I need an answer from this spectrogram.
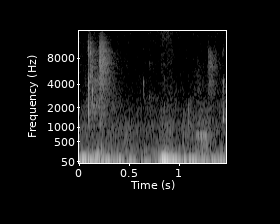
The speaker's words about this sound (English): You hear us chomping on grapes? Like for sure? Yeah. I was trying to munch quietly. I'm sorry, guys.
